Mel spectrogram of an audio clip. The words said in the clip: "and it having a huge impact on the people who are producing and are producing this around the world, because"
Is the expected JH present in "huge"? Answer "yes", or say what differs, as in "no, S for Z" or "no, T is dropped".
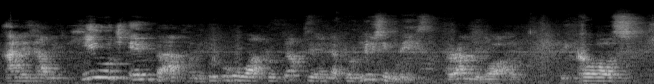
yes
